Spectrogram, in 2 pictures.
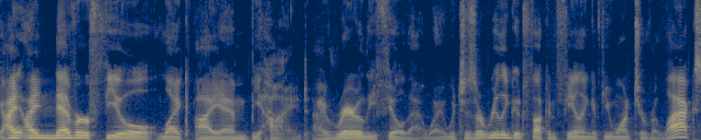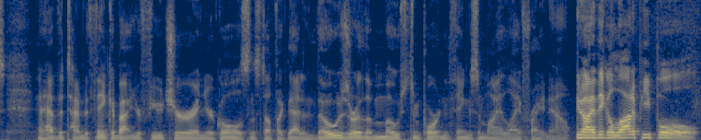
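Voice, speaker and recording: A man's voice: mid-range voice, fairly bright tone. A man in his late thirties talks casually and unscripted, rambling with many "you know"s and "like"s and swearing freely. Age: 30s. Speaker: channel host, entrepreneur. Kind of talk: casual unscripted monologue to camera.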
